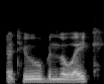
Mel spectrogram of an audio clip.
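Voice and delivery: usual speaking voice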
